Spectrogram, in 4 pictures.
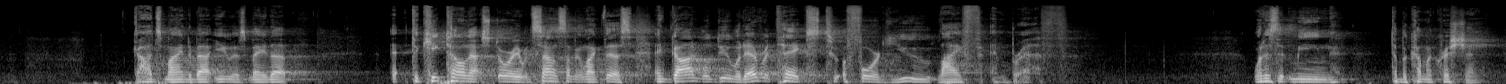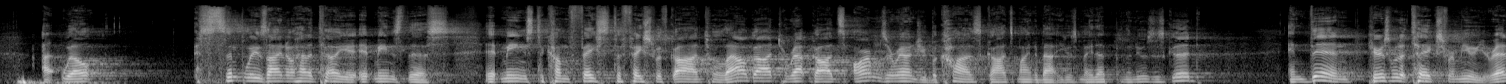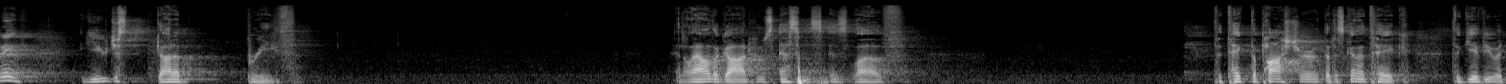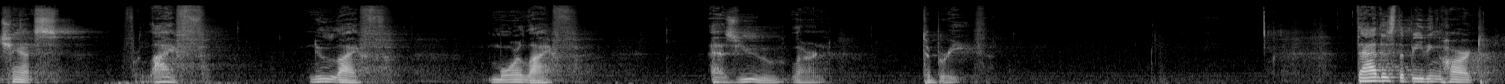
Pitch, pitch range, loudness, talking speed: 120 Hz, 110-135 Hz, -19 LUFS, 135 wpm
